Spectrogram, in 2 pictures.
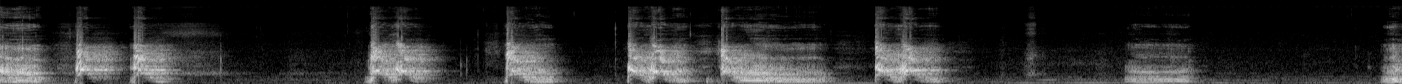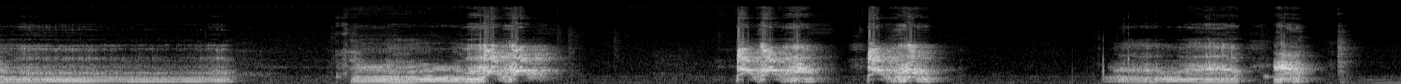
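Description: German Shepherd puppy barking in short bursts and clusters, with quiet pauses between. Near the middle it gives two longer drawn-out growls of about two seconds each.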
